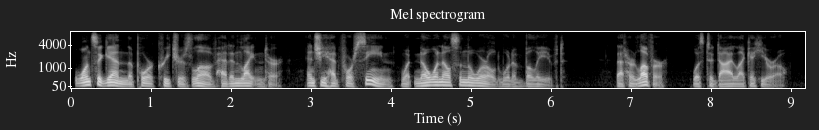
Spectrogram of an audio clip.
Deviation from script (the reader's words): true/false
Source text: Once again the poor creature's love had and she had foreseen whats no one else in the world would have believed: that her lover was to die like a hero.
true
